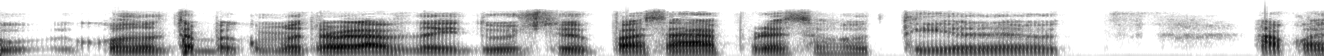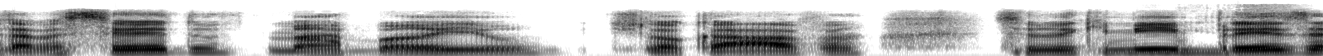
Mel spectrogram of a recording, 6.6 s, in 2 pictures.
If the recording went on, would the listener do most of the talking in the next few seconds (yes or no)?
no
